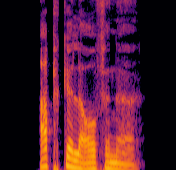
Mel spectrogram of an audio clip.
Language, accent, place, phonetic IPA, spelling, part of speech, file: German, Germany, Berlin, [ˈapɡəˌlaʊ̯fənə], abgelaufene, adjective, De-abgelaufene.ogg
- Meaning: inflection of abgelaufen: 1. strong/mixed nominative/accusative feminine singular 2. strong nominative/accusative plural 3. weak nominative all-gender singular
